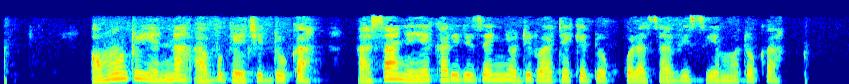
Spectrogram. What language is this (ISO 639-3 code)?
lug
